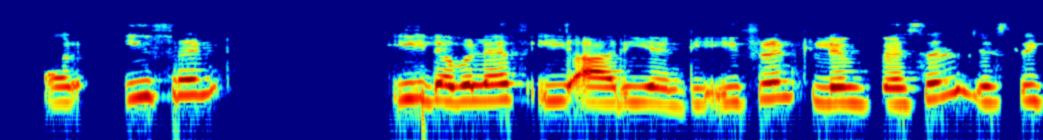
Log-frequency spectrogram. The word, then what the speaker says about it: efferent: Duct को बोलते हैं एफरेंट इफरेंट, ठीक है, इफरेंट लिम्फ वेसल।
